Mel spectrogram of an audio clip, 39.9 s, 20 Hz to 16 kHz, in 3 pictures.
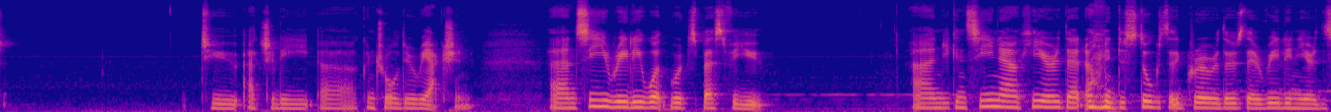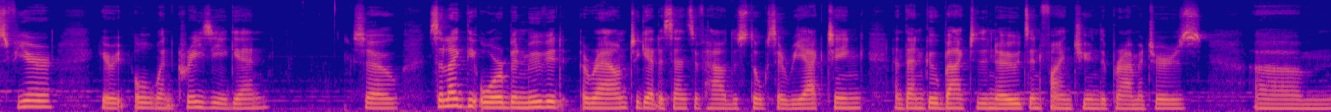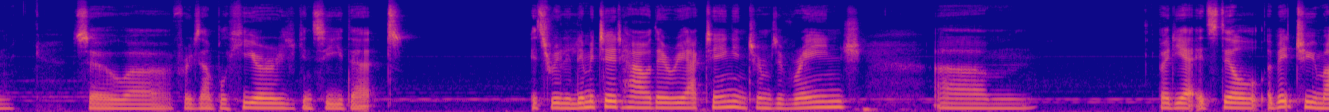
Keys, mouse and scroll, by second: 1.4 click, 3.5 0, 8.9-9.2 scroll down 2, 9.9-10.6 scroll down 4, 10.6-12.1 scroll up 2, 12.6 click, 13.9 g, 17.4 click, 22.9 click, 24.6 g, 37.0 click.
